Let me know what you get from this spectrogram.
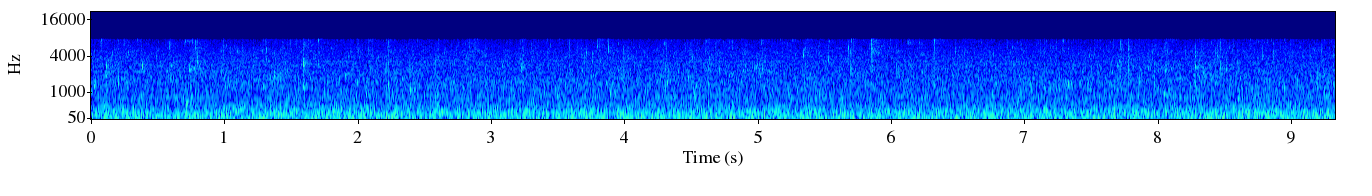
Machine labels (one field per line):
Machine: pump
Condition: normal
